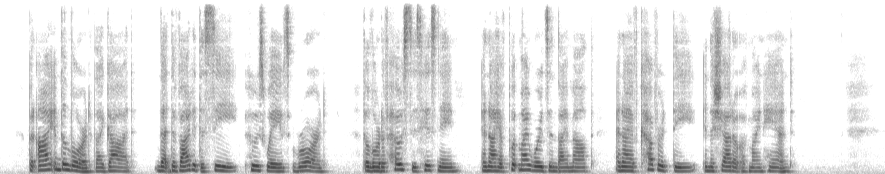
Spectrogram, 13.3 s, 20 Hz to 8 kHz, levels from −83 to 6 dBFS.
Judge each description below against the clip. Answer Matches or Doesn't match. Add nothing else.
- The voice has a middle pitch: Matches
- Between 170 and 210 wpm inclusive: Matches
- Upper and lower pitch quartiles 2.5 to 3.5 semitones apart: Matches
